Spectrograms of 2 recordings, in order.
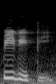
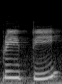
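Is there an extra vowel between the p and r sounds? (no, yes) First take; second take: yes; no. First: A vowel is inserted between p and r. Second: The p and r form one cluster.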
